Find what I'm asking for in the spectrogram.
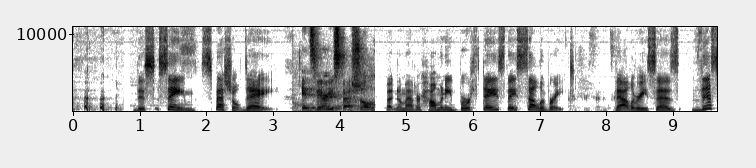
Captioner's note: nats laughter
